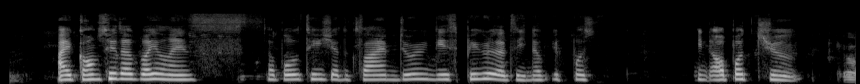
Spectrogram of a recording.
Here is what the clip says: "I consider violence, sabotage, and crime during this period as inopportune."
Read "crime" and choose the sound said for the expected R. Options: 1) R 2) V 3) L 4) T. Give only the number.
3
